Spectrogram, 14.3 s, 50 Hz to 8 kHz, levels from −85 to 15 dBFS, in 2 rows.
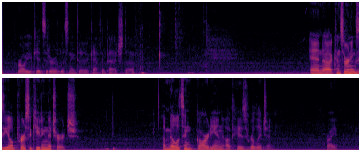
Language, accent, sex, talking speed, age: English, American, male, 105 wpm, 40-59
